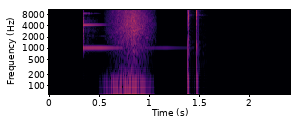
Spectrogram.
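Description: End-screen animation sound effects: a bell-like ding held for about a second with a whoosh over it, then two quick clicks like a mouse clicking a subscribe bell.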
